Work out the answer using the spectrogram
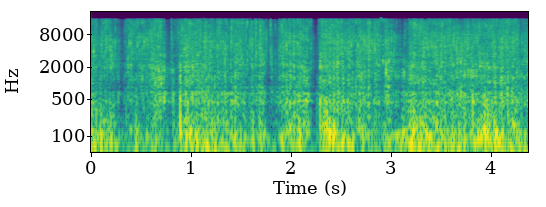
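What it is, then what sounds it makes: Plastic bubble wrap being scratched. A large, clear plastic bubble wrap sheet, held flat, is scratched with long nails, making a dense, fast, bright crinkling and scratching rasp. The sound runs almost continuously, with only a few brief dips between strokes.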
